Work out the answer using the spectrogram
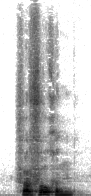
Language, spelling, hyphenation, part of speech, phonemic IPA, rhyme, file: Dutch, vervroegen, ver‧vroe‧gen, verb, /vərˈvruɣən/, -uɣən, Nl-vervroegen.ogg
- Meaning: 1. to advance, hasten 2. to bring forward (appointment, etc.)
